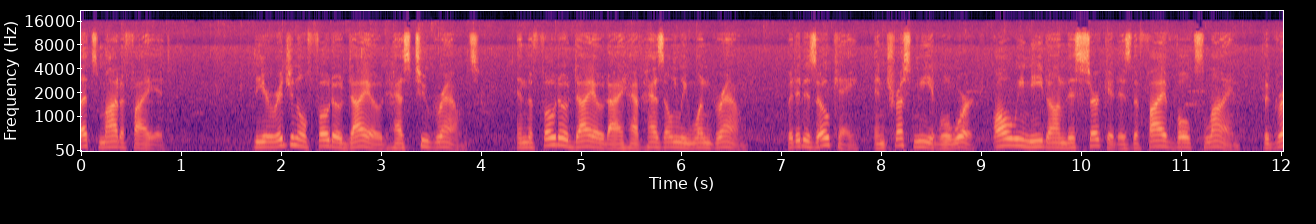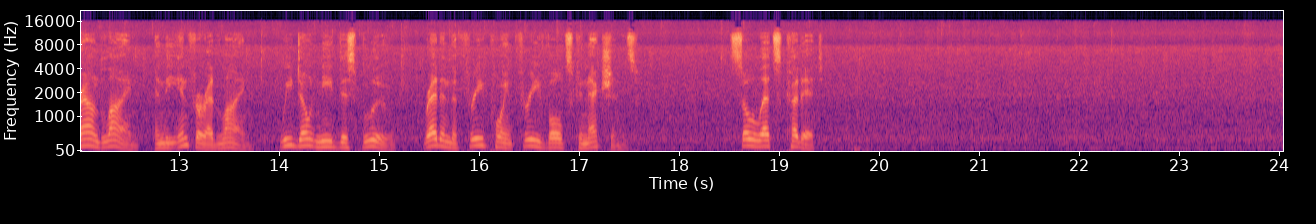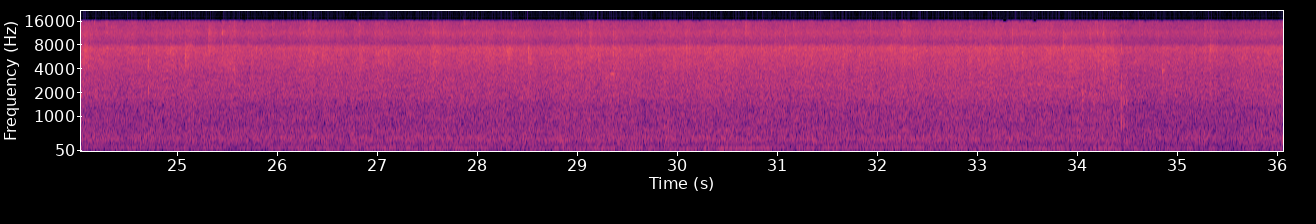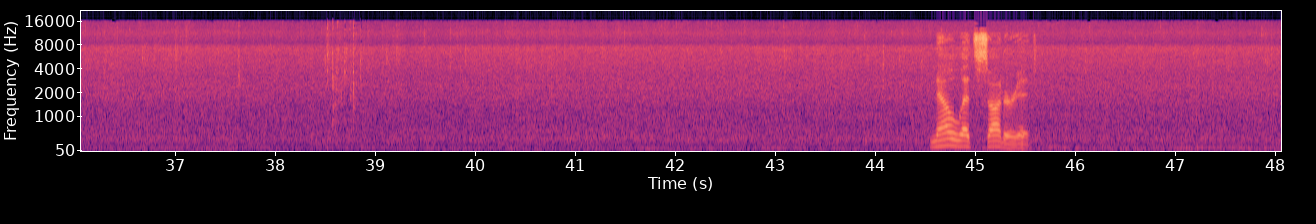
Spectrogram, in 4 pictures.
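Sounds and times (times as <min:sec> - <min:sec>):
steady background hiss: 0:00.0 - 0:48.0.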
